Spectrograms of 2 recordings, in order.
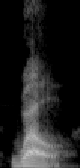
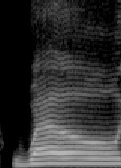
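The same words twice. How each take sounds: First: The word is said short and flat. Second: The word is drawn out, sounding questioning. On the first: The speaker calls it wrong. "you wouldn't just say it as well" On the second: The speaker calls it right. "more of a questioning. ... you might hold it out a little bit"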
